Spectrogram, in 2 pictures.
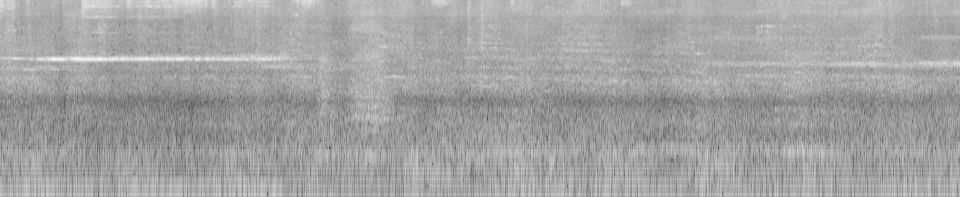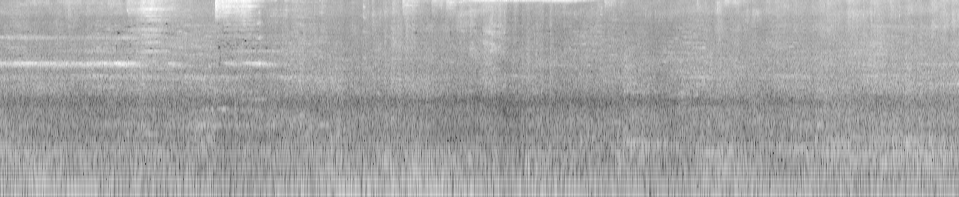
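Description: Double-stack intermodal freight train rolling past at close range: a steady rumble of wheels on rail. A high, thin squeal from the passing cars rises out of it about a second in for a few seconds, and again for about six seconds in the middle.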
